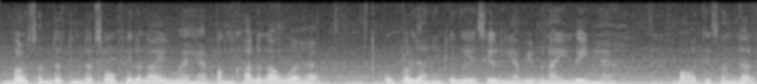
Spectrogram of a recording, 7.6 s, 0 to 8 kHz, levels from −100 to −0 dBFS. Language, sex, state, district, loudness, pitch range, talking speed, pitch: Hindi, female, Punjab, Pathankot, -17 LUFS, 215-230 Hz, 180 wpm, 220 Hz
